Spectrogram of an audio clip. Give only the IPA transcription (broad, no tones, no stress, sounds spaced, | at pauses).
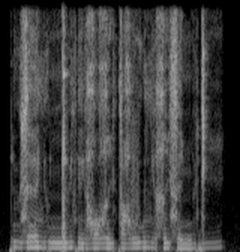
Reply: ɾ ʉ z ɛ lʲ u ŋ͡ǃ y lʲ ɾ ɛ j ʁ o ʁ i t ɑ ʁ v u lʲ i χ i s ɛ ɲ y d i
